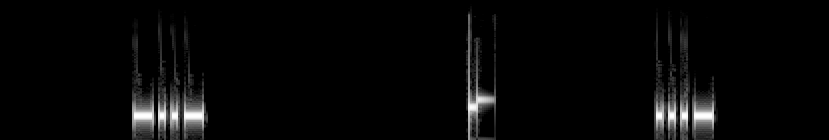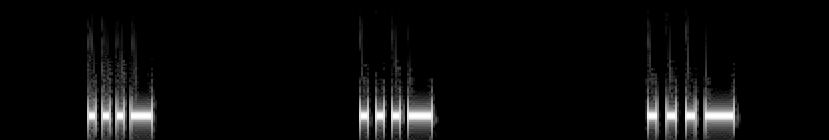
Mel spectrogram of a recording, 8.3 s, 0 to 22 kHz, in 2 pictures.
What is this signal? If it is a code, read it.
Morse code, heard as a keyed tone, about 33 wpm, spaced as for 8 wpm, 700 Hz. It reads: X VVVV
